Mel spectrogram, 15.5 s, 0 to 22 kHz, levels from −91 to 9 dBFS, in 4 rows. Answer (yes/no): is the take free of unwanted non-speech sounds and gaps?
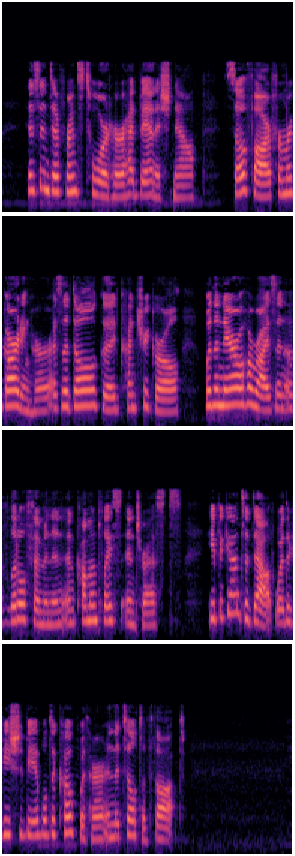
yes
